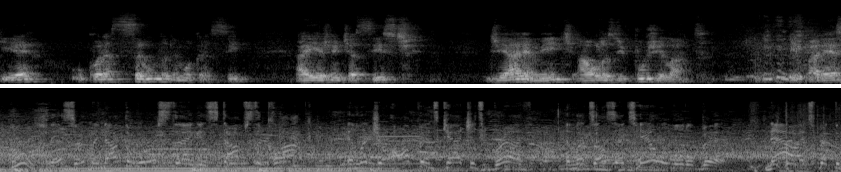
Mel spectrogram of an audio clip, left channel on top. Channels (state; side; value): different; both; correlation 0.00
